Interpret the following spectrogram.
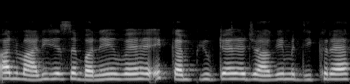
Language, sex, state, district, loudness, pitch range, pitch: Hindi, female, Chhattisgarh, Bastar, -18 LUFS, 230-255 Hz, 245 Hz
